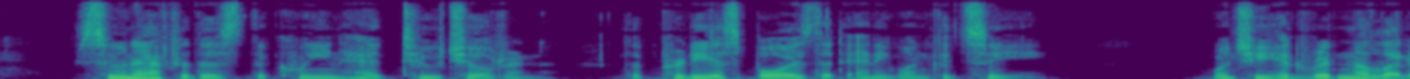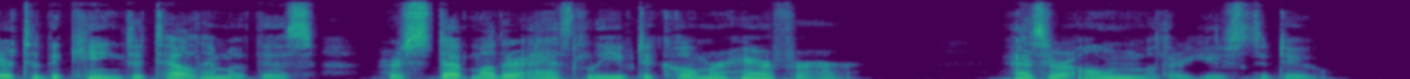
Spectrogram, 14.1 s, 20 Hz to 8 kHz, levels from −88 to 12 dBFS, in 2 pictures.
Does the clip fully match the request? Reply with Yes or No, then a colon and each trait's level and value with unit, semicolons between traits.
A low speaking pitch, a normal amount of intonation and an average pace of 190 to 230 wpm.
Yes: very low, 95 Hz; average, 4.7 semitones; average, 195 wpm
